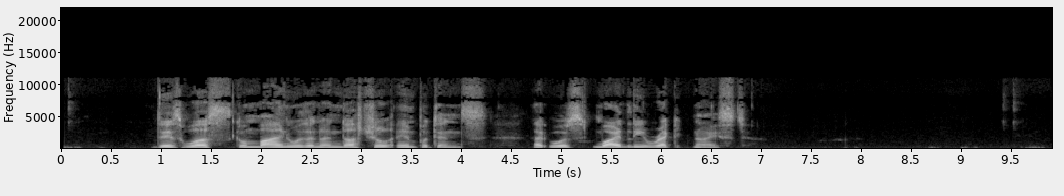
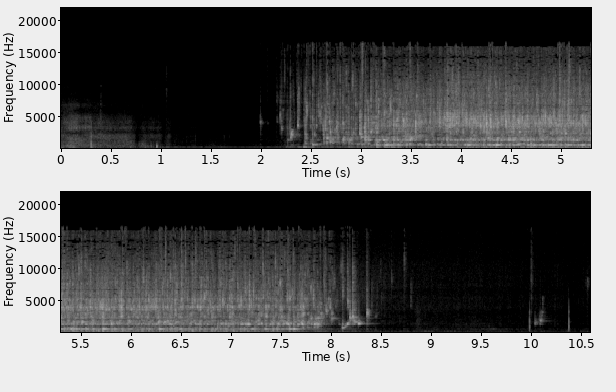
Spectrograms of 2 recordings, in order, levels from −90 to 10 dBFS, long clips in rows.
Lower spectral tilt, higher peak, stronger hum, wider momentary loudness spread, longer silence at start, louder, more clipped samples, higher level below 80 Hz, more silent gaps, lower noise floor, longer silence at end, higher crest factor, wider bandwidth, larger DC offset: first, -3.5 dB/octave vs 0 dB/octave; first, -2 dBFS vs -10 dBFS; neither; first, 13 LU vs 9 LU; first, 0.95 s vs 0.05 s; first, -21 LUFS vs -29 LUFS; neither; first, -56 dBFS vs -80 dBFS; neither; about the same, -72 dBFS vs -75 dBFS; first, 3.05 s vs 0.45 s; about the same, 22 dB vs 22 dB; second, 11.5 kHz vs 17 kHz; neither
